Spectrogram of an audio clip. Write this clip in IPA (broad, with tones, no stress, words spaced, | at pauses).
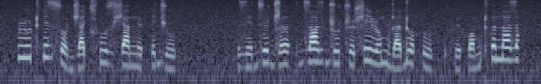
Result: ɭu˥ʈʰɪ˥zso˩ d͡ʒa˧t͡ɕʰu˥˩zʃa˧ nʏ˩hɪ˥d͡ʒu˩ | zɪ˩˥d͡zʏ˥˩ɖ͡ʐə˥˩ | d͡zɑ˥z ɖ͡ʐu˧ʈ͡ʂʏ˩˥ʂi˥˩ɭo˥˩m ɖa˩˥ɖo˩˥hu˩ | fʏ˩fɔ˩˥mʈʰə˥nɑ˥z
